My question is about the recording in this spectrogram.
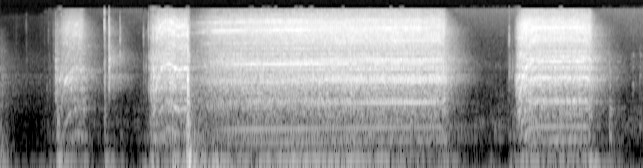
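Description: Cordless drill spinning a drywall screw at high speed in a plastic ear butt, the screw head cutting into the plastic to countersink itself. Two short bursts, then a steady run of about two and a half seconds; it stops briefly and runs again for about a second near the end.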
